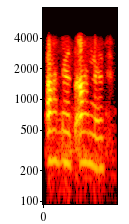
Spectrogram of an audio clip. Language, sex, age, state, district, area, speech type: Kashmiri, female, 30-45, Jammu and Kashmir, Srinagar, urban, conversation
